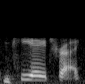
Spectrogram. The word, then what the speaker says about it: Pietra: So Pietra, it comes from the root word Italian, which means rock. And it's often pronounced, you know, Pietra, Petra, Peter. And so everyone kind of has their own twist on it. But Pietra, yes, you are getting that correct.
